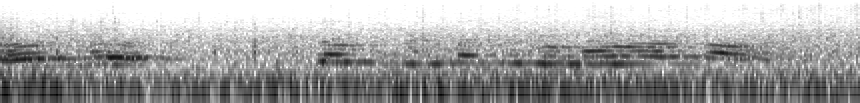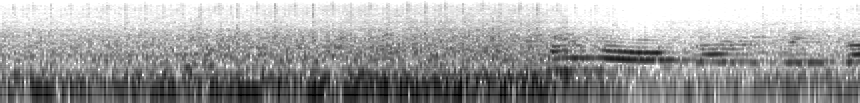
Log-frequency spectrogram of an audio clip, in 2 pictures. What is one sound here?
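A tractor engine rumbles and chugs steadily nearby.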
